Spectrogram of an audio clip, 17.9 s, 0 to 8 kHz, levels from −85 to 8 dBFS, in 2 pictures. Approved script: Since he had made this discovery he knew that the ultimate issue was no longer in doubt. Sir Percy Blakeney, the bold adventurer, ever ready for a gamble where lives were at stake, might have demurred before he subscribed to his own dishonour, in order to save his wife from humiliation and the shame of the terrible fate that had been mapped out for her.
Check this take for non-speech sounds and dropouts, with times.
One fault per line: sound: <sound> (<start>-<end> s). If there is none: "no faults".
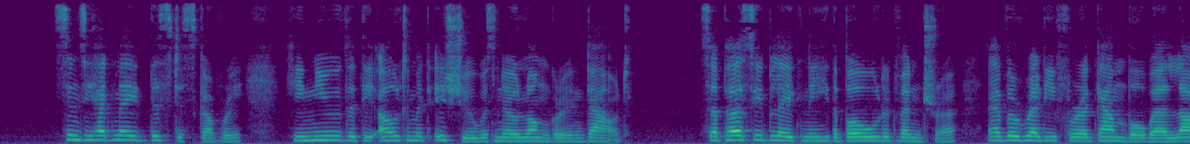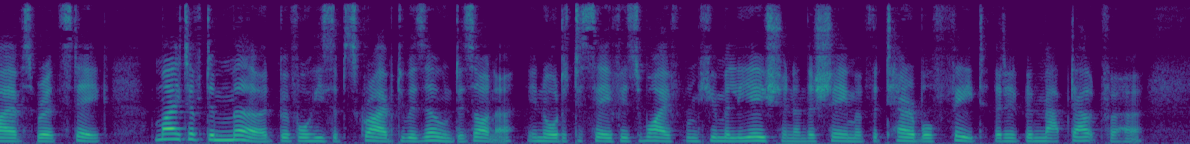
no faults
